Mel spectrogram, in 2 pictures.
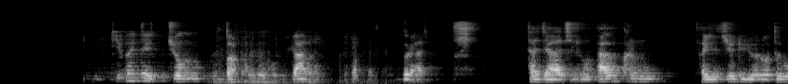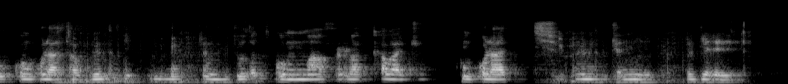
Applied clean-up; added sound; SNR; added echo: neural mask model DeepFilterNet 3.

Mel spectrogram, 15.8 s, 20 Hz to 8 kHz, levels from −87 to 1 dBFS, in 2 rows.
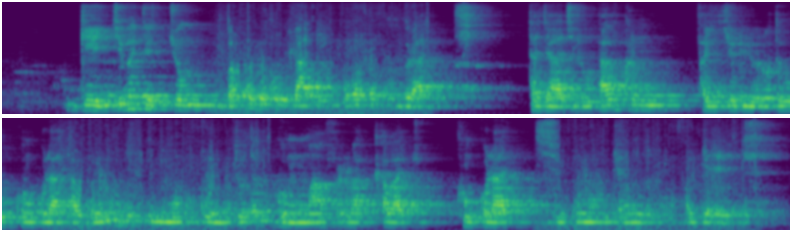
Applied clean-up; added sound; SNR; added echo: neural separator model SepFormer DNS4.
